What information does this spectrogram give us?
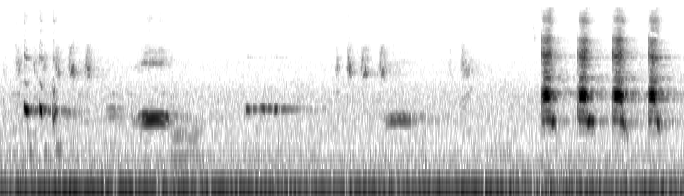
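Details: Tui at Rainbow Falls in Kerikeri, New Zealand, calling and answered by another tui in the distance. Clear whistled notes and short warbles are followed by a quick series of four loud, clipped broadband notes over a low steady rumble of falling water.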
